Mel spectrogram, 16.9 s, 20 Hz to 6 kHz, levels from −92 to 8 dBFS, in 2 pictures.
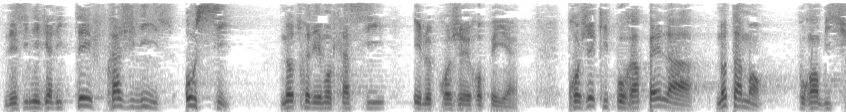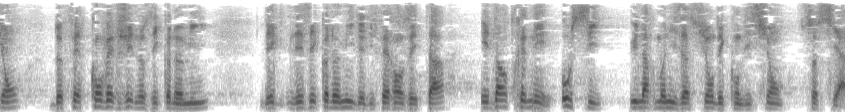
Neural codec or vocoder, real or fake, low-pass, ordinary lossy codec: none; real; 5.4 kHz; MP3, 24 kbps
